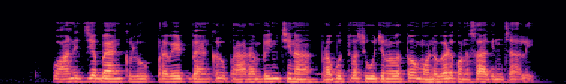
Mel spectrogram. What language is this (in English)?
Telugu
